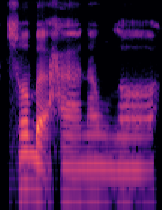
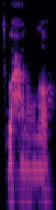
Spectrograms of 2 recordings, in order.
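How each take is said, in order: First: It is said slowly and drawn out. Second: It is said quickly and briefly.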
